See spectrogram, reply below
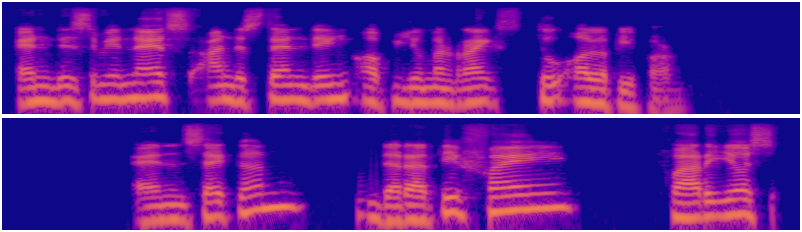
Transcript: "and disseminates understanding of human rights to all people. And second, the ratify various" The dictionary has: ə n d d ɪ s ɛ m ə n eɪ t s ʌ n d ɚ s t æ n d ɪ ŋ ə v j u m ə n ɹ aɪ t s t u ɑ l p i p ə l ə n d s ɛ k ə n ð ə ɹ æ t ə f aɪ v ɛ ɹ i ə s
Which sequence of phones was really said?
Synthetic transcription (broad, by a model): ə n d d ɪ s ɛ m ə n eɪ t s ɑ n d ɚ s t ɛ n d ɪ ŋ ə f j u m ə n ɹ aɪ t s t u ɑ l p i p ə l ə n s ɛ k ə n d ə ɹ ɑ t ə f aɪ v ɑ ɹ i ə s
